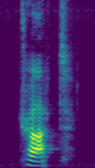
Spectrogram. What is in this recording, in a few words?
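"tract", US English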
